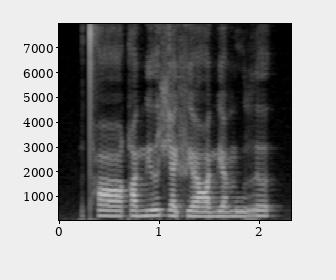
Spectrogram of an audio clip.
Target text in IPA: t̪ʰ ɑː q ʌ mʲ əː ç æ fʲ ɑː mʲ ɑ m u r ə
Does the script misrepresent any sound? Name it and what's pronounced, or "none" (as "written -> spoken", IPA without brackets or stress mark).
none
